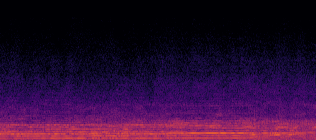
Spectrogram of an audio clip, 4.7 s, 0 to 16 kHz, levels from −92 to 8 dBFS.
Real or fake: fake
